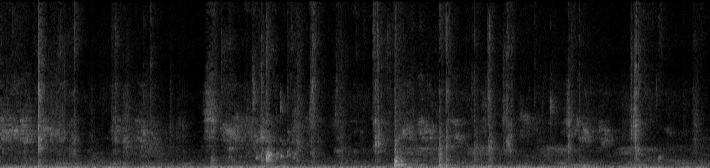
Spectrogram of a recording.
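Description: Close eating sounds of a person eating rice by hand: chewing and wet mouth clicks and smacks, with a sharp louder one about four seconds in, over a steady low hum.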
